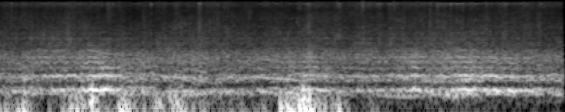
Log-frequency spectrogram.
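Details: Busy honey bee hive entrance with bees arriving laden with pollen and nectar; a constant droning buzz over low fluttering thumps, with short swells as bees pass by.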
